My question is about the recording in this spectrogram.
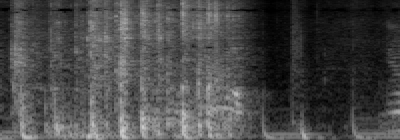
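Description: A loud burst of rustling and clattering as objects in a crowded heap of household clutter are shoved and knocked about, lasting about a second before it stops.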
